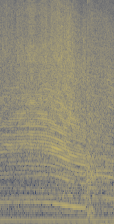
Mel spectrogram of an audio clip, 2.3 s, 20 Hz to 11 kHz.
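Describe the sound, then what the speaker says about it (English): A racing video game with an LMP2 prototype race car being overtaken: steady engine drone with a high whine that falls in pitch as the other car drops behind, continuous and fairly loud throughout. "Looks like that is the 3rd place LMP2 we just passed."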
